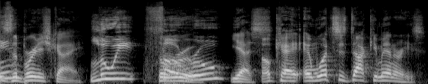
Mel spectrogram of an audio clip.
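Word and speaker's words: Louis Theroux: his name is says yes that's how he pronounce his name he's the British guy Lou THU okay and what's his documentaries well I saw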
